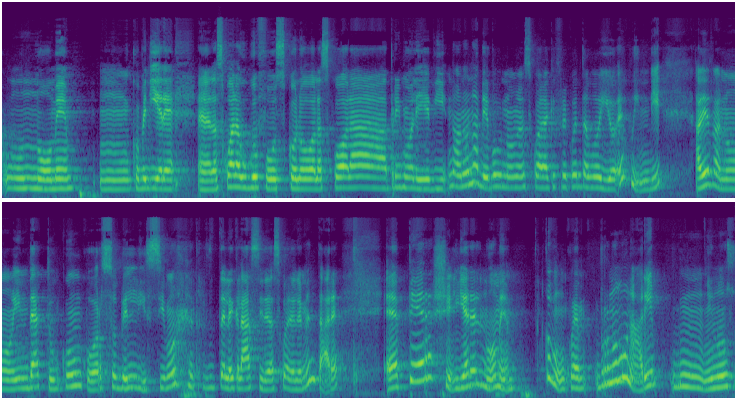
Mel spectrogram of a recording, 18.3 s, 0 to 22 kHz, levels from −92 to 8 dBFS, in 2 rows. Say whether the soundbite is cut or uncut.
cut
